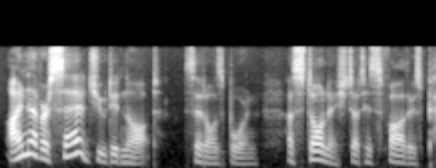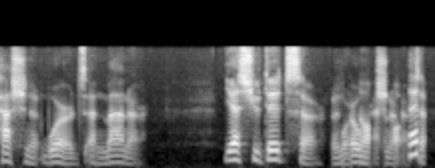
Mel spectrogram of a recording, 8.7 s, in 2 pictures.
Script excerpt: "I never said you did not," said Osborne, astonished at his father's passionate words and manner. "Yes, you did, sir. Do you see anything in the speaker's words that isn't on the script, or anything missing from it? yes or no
yes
